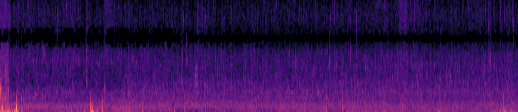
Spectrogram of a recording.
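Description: Faint steady rush of a distant snowmelt waterfall and stream. At the start a few footsteps and trekking-pole knocks on rocky ground, and a single thump about a second and a half in.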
